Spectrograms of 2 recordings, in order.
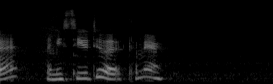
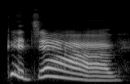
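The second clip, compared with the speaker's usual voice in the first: delighted gasp, then a loud good job; gasp then praise; 3 semitones higher, 9 dB louder than usual. Real, not acted. Mother cheering her toddler for taking it off, gasp and loud praise.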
